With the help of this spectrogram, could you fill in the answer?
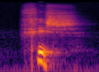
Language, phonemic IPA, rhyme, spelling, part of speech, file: Dutch, /ɣɪs/, -ɪs, gis, verb, Nl-gis.ogg
- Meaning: inflection of gissen: 1. first-person singular present indicative 2. second-person singular present indicative 3. imperative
